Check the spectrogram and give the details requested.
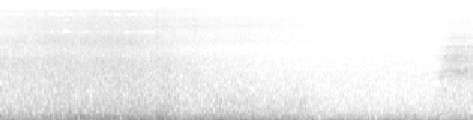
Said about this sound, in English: Yeah, this setting is very philosophical, isn't it? A quiet beach, nothing but the sound of ocean waves, a crescent moon in the sky.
